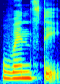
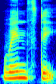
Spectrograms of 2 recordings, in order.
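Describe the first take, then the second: No difference in how they are said.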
